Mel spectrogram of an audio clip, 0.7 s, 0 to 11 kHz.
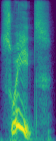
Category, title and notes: Speech > Solo speech
Joyful - Sweet 1
dialogue, FR-AV2, happy, Human, joy, joyful, Male, Man, Mid-20s, Neumann, NPC, oneshot, singletake, Single-take, sweet, talk, Tascam, U67, Video-game, Vocal, voice, Voice-acting, word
